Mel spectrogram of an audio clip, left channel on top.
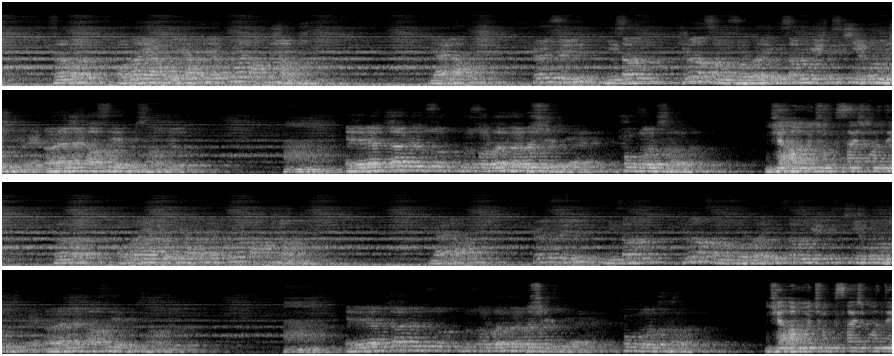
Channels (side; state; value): right; quieter; 4.5 dB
